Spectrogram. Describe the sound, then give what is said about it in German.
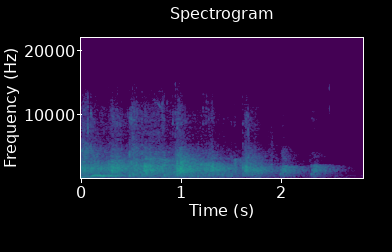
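Audience applause given to thank a musician for his accompaniment: a dense wash of many hands clapping at once, steady and fairly loud before tapering off at the end, with no voices over it. “Genau, wir können André einen großen Applaus geben.”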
